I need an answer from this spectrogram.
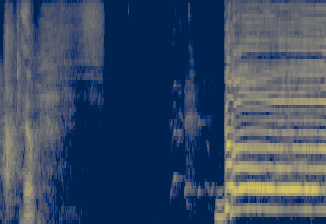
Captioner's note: both inhale deeply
